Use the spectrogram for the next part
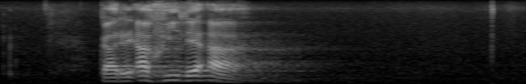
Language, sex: Northern Sotho, male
